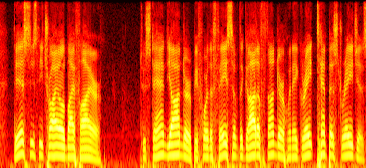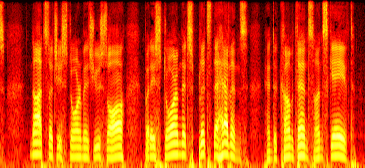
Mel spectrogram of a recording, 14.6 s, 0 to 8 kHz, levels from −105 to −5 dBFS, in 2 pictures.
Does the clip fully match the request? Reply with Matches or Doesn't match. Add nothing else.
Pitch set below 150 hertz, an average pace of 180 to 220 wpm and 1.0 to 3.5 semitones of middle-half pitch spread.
Doesn't match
